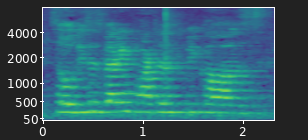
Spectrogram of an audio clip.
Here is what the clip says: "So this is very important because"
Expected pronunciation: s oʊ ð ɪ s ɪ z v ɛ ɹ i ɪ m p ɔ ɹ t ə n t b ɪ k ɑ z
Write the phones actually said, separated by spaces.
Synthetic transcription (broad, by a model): s oʊ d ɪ s ɪ z v ɛ ɹ i ɪ m p ɔ ɹ t ə n t b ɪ k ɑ z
